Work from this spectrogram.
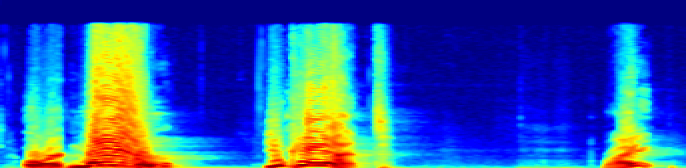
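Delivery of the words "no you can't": sudden, swooping, full-on shouted yell. Speaker shows how the same words can be said two ways, yelling. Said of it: "Sorry for yelling".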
